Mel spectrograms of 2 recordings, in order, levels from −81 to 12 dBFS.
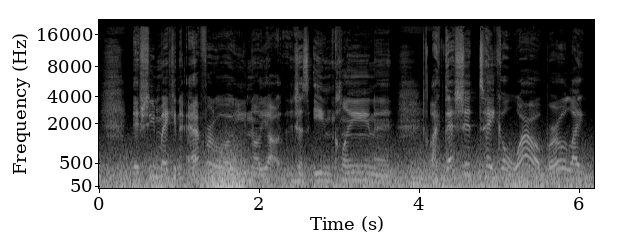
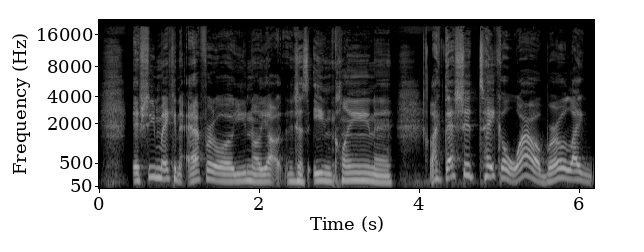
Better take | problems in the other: second | wind noise on the microphone; heavy; 5 dB below the speech

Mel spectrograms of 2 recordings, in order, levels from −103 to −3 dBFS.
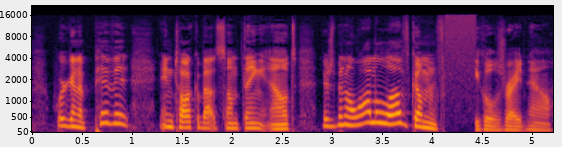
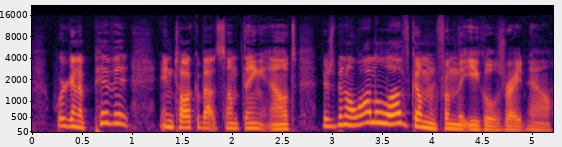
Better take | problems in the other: second | audio cutting out; filled with static; at 4 s

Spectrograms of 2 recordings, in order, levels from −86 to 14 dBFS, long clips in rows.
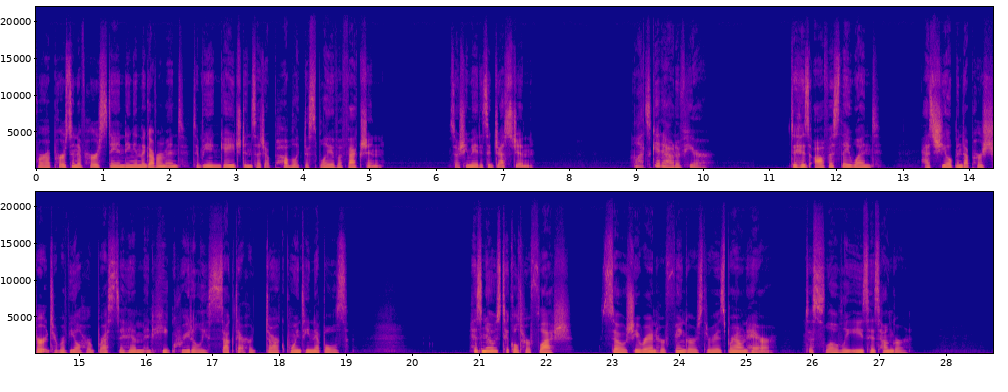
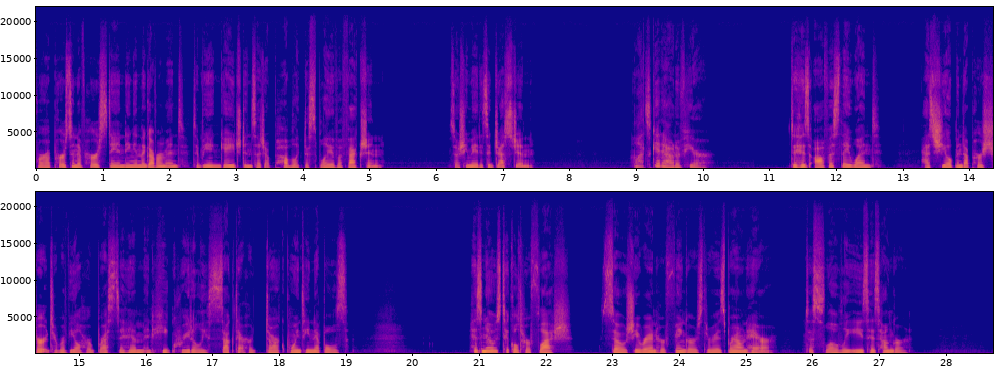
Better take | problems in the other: neither | none

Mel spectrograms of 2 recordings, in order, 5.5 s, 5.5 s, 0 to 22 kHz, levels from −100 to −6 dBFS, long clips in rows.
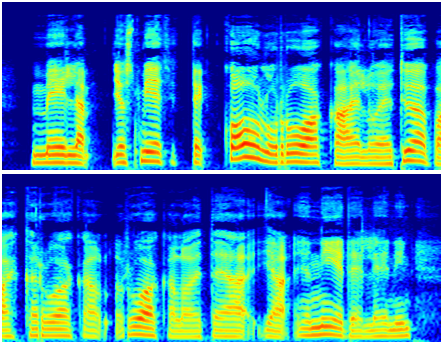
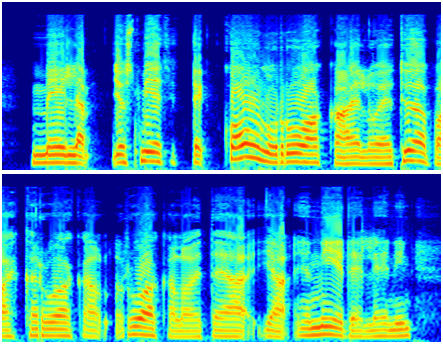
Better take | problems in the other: first | distortion; slight; 5% of the sound clipped

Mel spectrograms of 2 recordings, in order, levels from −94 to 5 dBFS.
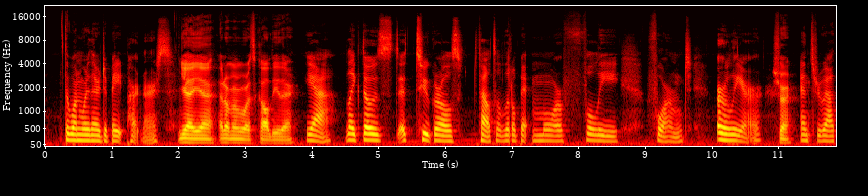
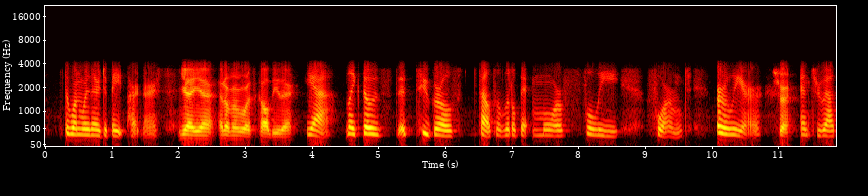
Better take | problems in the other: first | phone-call audio

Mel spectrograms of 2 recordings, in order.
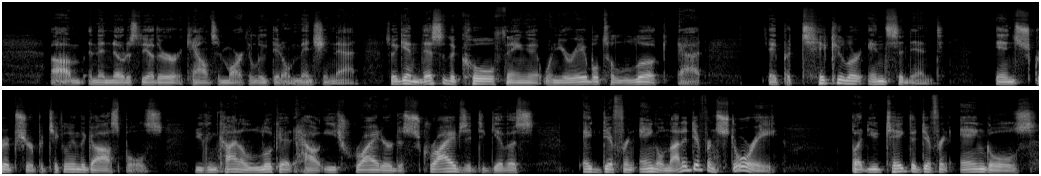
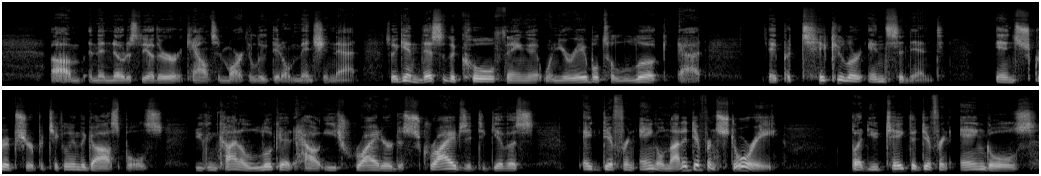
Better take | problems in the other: first | thin; somewhat; fading below 300 Hz

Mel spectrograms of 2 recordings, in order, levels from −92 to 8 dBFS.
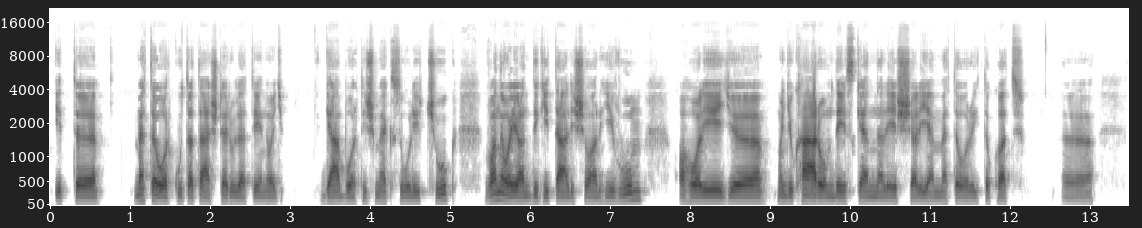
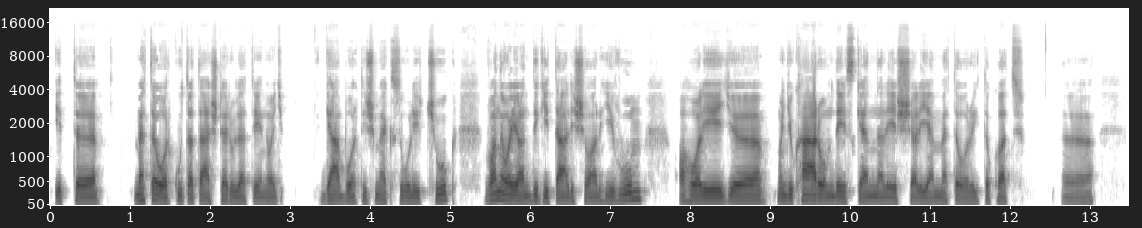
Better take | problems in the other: second | thin; somewhat; fading below 400 Hz

